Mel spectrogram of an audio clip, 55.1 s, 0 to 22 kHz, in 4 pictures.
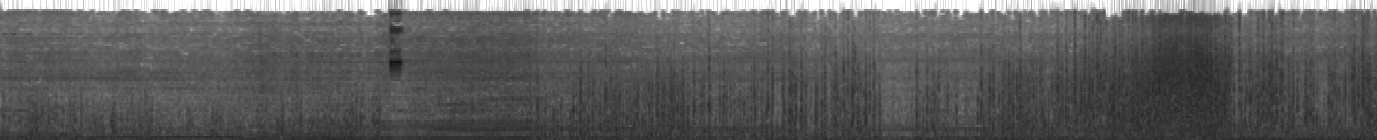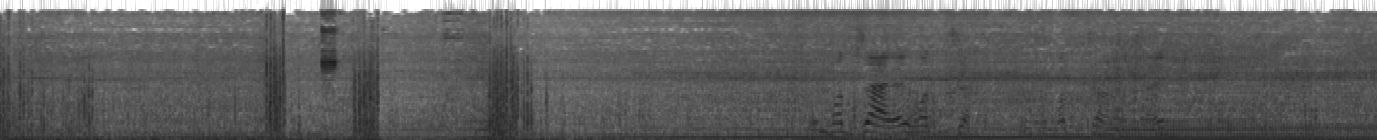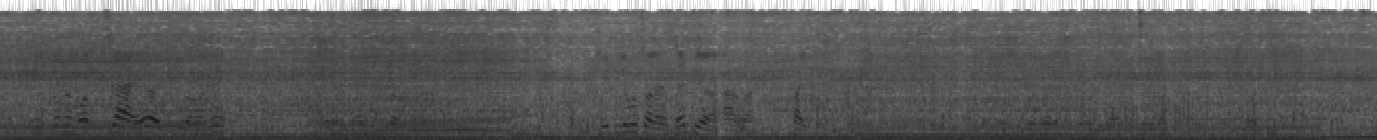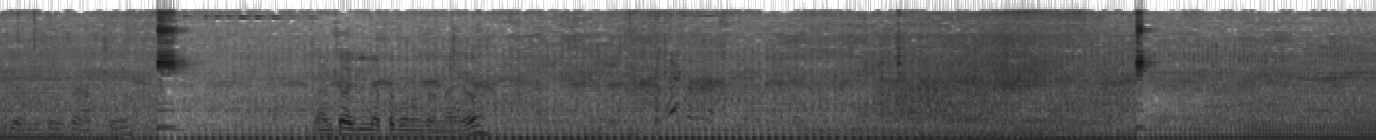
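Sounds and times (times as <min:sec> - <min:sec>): wind noise on microphone: 0:00.0 - 0:20.6
motorcycle engine running: 0:00.0 - 0:55.0.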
